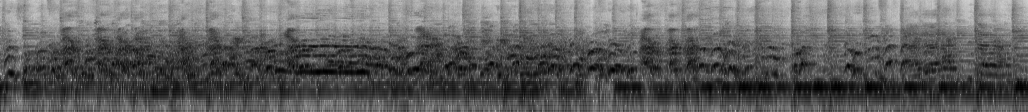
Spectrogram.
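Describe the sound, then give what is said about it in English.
A crowd of people, asked to bark, barks like dogs, many overlapping yips and woofs in a loud, continuous chorus over a steady low drone. “Everybody bark, please.”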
